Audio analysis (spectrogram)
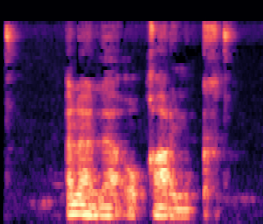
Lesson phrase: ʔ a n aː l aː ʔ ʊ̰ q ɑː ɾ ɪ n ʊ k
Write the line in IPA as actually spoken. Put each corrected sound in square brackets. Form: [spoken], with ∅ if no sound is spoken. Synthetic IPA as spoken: ʔ a n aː l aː ʔ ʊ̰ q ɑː ɾ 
